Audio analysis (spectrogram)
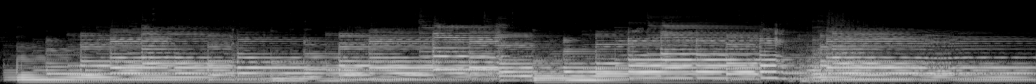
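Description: Electric guitar with the humbucker coil-split in the middle pickup position, a Music Man JP6 or Harley Benton Fusion, playing sustained chords and melodic lines, loud and close with effects-laden tone and reverb, no talking.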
